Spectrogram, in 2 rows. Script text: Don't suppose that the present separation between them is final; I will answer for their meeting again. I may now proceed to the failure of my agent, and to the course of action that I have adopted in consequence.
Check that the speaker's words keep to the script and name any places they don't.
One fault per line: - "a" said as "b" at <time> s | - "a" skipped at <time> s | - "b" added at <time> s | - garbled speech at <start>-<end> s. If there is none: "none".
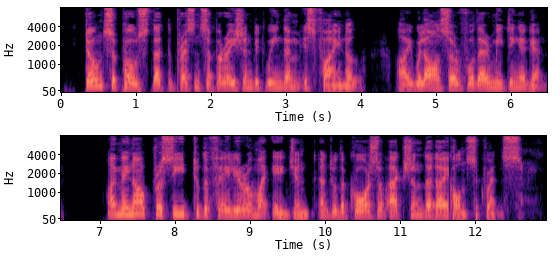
- "have adopted in" skipped at 11.7 s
